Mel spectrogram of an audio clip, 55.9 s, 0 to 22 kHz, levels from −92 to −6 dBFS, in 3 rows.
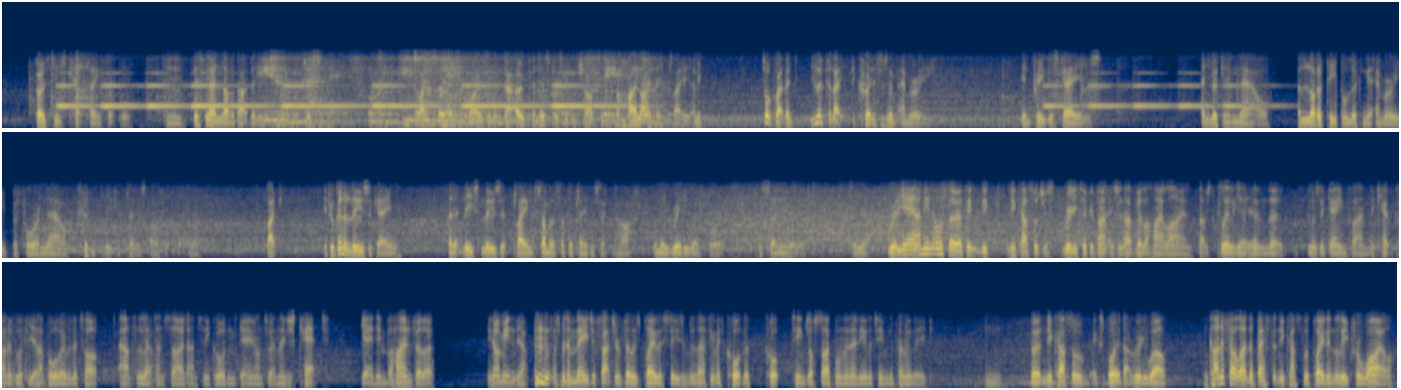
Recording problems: phone-call audio; nothing above 3.5 kHz
traffic noise; loud; throughout; 5 dB below the speech

